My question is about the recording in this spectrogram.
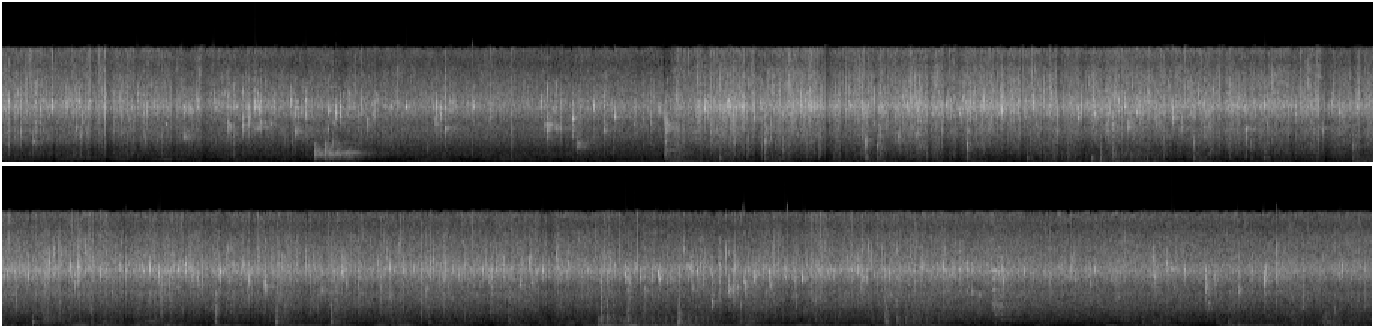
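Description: Chopped garlic sizzling in hot cooking oil in a metal pan, with a wooden spatula stirring and scraping against the pan in many short clicks; the start of a sauté.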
